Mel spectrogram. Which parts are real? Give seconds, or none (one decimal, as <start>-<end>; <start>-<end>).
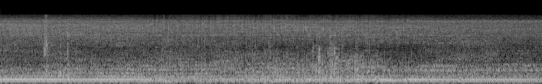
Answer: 0.0-1.5; 4.1-5.4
